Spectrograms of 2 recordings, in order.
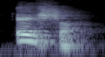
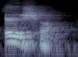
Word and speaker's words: ella: First of all, remember that we pronounce the letter Y and the letter double L as sh sound, okay? Yo, ella, yo, ella.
